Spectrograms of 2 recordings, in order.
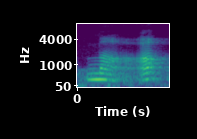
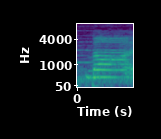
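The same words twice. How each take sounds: First: The pitch dips down and then rises again. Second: The pitch stays high and level throughout. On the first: "with the falling tone and the rising tone mixed together" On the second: "Ma is a standard line, meaning the tone should stay the same"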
